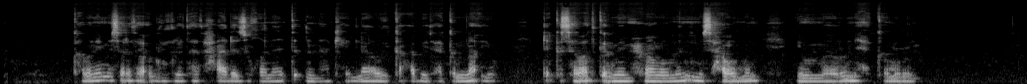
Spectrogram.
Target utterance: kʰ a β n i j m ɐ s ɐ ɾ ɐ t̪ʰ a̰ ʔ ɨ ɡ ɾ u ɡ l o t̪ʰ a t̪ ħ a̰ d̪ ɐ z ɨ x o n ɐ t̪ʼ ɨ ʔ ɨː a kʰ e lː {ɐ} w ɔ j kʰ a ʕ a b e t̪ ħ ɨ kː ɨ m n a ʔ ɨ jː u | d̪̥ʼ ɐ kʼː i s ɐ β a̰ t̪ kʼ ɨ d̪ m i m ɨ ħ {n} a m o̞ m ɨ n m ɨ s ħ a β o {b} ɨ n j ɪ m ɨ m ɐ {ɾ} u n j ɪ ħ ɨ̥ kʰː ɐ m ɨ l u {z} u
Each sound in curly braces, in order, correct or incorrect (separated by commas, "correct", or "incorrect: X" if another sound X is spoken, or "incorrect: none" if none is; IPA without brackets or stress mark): incorrect: a, incorrect: m, incorrect: m, correct, incorrect: none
